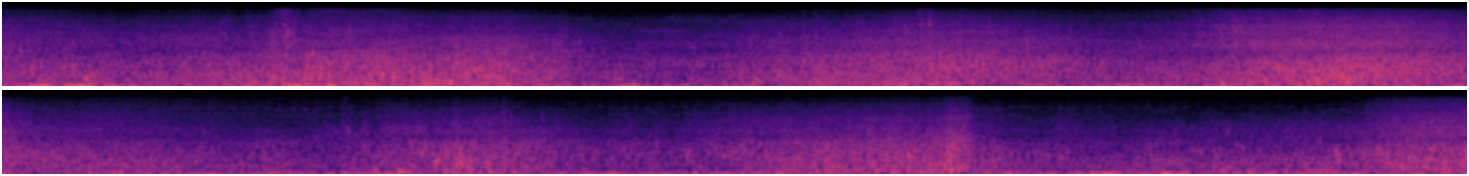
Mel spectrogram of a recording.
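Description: Small surf waves breaking and washing in the shallows, swelling and fading every few seconds, with wind rumbling on the microphone.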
